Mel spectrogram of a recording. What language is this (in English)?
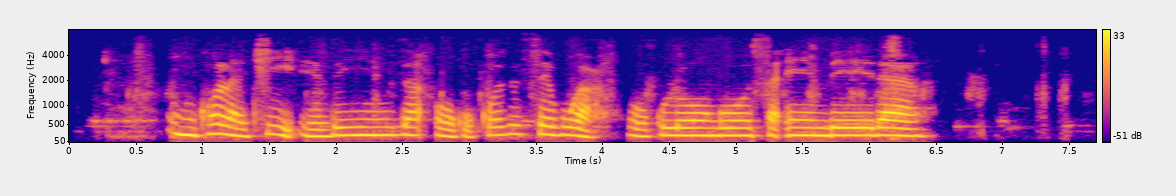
Ganda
